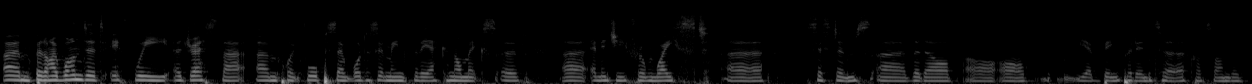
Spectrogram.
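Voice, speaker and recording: A woman's voice: fairly low pitch, level tone, moderate pace, dark tone, smooth. A woman in the audience politely asking a hesitant question at a panel.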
